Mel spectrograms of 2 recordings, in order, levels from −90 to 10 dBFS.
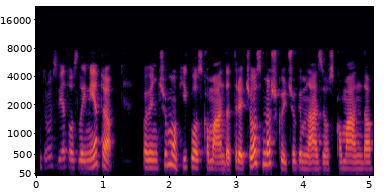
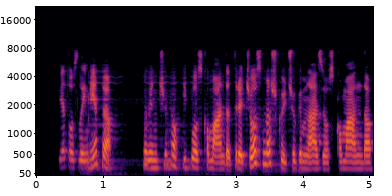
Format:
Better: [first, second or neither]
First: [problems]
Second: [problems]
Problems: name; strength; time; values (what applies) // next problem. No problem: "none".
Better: first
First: none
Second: noise reduction (neural mask model DeepFilterNet 3)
